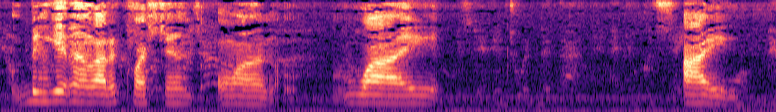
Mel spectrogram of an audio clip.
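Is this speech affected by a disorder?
Yes: cerebral palsy.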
